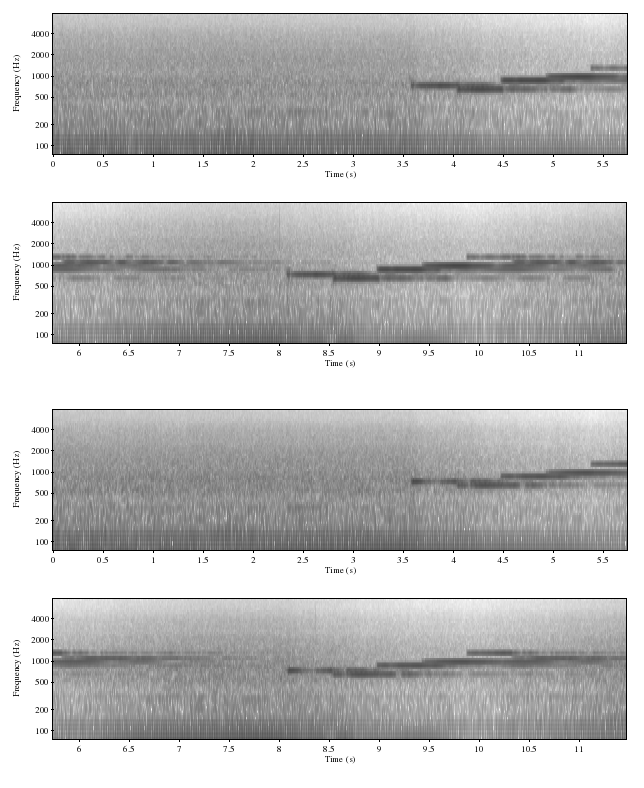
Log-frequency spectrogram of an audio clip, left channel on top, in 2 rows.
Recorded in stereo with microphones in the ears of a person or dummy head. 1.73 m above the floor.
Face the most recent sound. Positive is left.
turn(degrees=0)  # may be behind; listen again after turning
